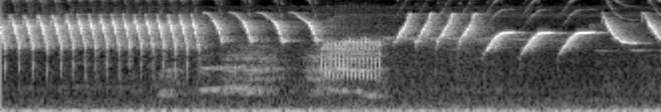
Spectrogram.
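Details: Canary tutor song meant to shape a pet canary's singing: a rapid even trill opens, followed by descending whistled slurs, a brief harsh buzzy burst, then rising and falling whistled swoops repeated about twice a second.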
